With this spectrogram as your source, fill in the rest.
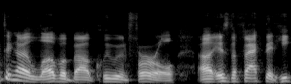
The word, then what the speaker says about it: Ferrell: that we discovered that he pronounces it Furl, Cleveland, Furl. And so, I don't care how you say it, if it's Ferrell, Furl, whatever.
